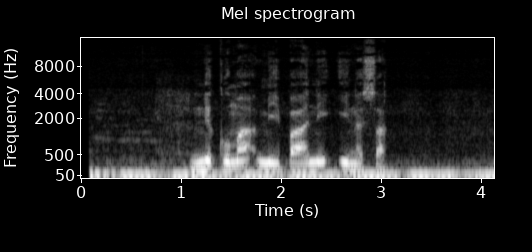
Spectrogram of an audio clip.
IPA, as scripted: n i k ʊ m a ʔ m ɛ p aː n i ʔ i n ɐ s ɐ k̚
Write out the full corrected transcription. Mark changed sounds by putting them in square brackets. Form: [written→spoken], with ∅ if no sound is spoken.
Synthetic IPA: n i k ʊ m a ʔ m [ɛ→i] p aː n i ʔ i n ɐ s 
